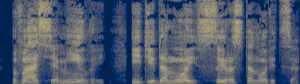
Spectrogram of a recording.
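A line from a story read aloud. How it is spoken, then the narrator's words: Loud. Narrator (Russian): громко сказала сестра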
